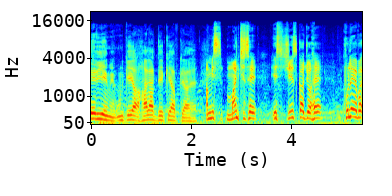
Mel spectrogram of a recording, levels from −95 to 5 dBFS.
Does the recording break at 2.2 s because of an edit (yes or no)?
yes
